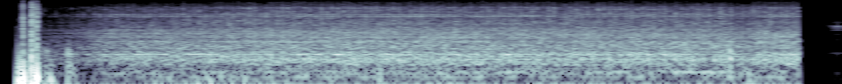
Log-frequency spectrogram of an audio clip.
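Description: Film projector sound effect: a loud click at the start, then a steady mechanical rattle and whir that cuts off suddenly.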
